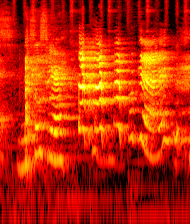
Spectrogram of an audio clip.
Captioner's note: both laughs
